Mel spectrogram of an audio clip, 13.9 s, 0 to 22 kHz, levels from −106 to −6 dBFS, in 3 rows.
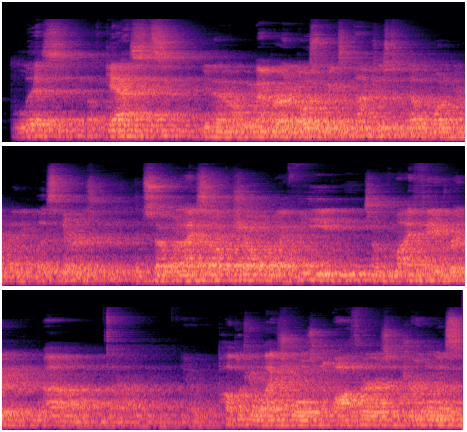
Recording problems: room echo; strong; dies away in 2.6 s
off-mic speech; far

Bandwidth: 14 kHz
